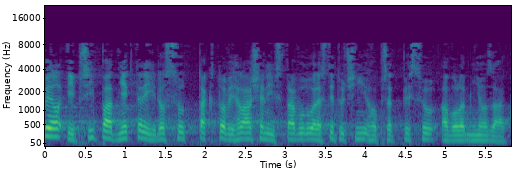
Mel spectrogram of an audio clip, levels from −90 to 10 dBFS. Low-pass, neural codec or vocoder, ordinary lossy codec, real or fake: 9.9 kHz; vocoder, 22.05 kHz, 80 mel bands, Vocos; MP3, 32 kbps; fake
